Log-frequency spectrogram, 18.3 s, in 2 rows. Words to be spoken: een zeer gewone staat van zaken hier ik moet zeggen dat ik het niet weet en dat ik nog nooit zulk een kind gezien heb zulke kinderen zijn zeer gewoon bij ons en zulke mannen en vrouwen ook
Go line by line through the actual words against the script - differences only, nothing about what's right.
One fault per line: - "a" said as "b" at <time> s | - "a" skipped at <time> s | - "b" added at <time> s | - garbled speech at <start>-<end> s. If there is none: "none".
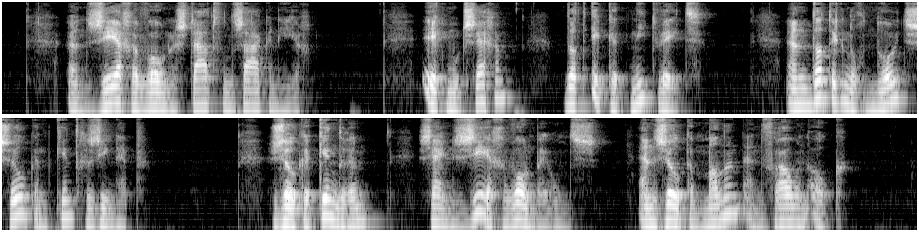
none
